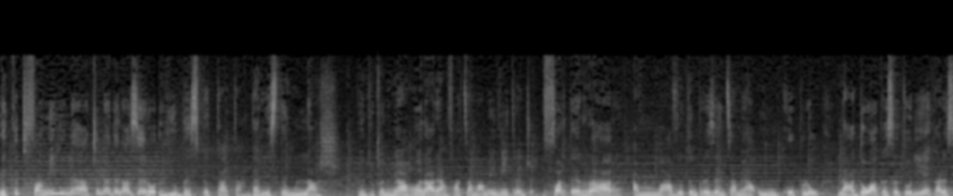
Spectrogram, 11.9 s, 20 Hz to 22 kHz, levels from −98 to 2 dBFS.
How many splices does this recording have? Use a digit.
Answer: 2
